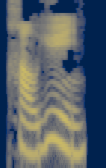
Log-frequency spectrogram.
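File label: "好运", Mandarin Chinese; hsk; chinese-flashcards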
